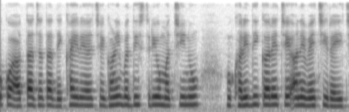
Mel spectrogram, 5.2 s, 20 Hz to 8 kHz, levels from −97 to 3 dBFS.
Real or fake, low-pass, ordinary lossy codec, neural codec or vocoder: real; 7.2 kHz; none; none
